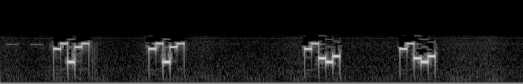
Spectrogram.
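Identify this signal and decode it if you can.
Five-tone selective call (ZVEI), heard as quick runs of five tones, tones of about 70 ms. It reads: 88199 88199 88314 88314
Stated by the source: ZVEI five-tone selective call received by SDR.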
